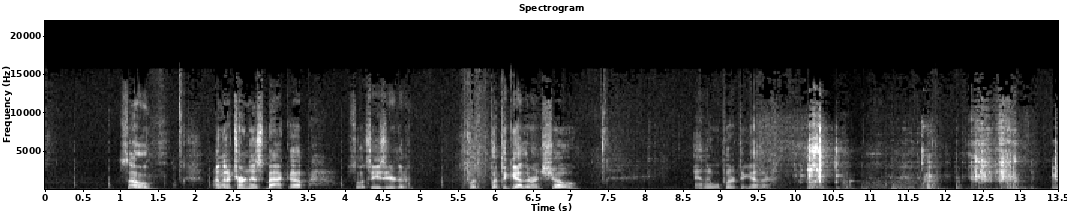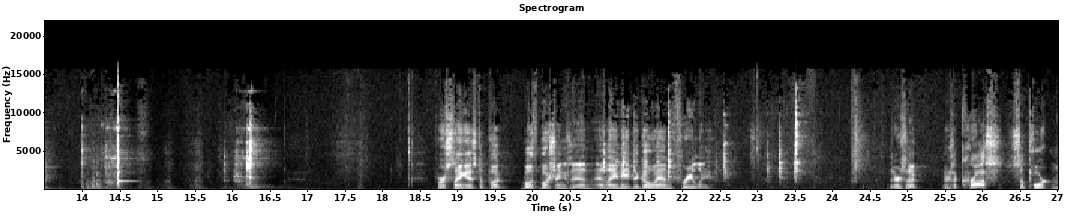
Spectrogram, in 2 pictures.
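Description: A man talks calmly close by, explaining.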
